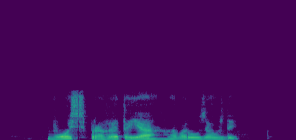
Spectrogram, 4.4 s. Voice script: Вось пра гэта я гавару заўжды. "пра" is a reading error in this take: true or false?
false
